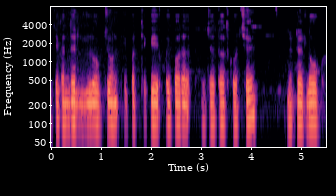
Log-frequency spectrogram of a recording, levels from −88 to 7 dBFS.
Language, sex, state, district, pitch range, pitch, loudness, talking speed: Bengali, male, West Bengal, Malda, 110-115 Hz, 110 Hz, -25 LUFS, 100 wpm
